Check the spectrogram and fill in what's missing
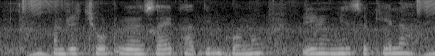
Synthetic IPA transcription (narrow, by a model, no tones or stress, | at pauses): ɦɐmɾet͡ʃʰoːʈʋjəʋsaːikʰaːd̪ɪmkoːnõ | d͡ʒiɽmɪlsəkʰeːlaː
